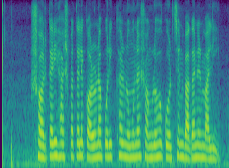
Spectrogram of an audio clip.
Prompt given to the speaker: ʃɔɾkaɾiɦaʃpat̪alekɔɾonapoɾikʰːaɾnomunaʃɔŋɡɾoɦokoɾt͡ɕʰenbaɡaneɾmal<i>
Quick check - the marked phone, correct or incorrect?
correct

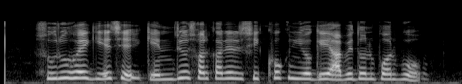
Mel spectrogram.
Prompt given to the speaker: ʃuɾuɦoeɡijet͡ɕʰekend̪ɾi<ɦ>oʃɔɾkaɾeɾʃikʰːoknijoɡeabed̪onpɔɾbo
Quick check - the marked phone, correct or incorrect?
incorrect: none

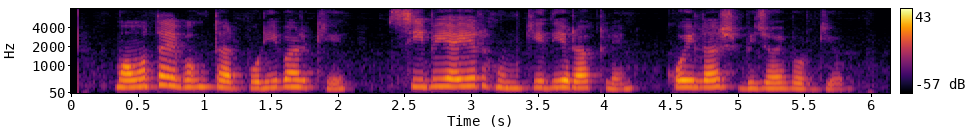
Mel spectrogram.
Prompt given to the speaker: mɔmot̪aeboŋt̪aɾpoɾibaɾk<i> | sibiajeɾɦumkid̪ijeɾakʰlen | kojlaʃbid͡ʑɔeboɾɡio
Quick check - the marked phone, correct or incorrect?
incorrect: e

